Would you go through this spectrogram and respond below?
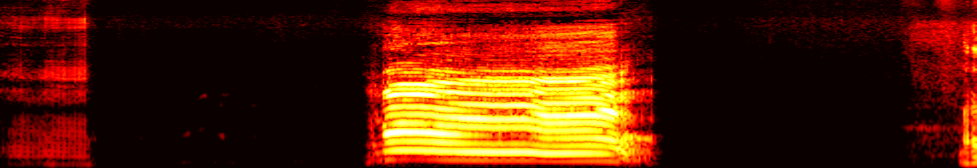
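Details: Cow at a village farm with a brief low moo at the start, then a long, loud, even moo of nearly three seconds holding a level pitch, followed by silence and another moo beginning at the end.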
